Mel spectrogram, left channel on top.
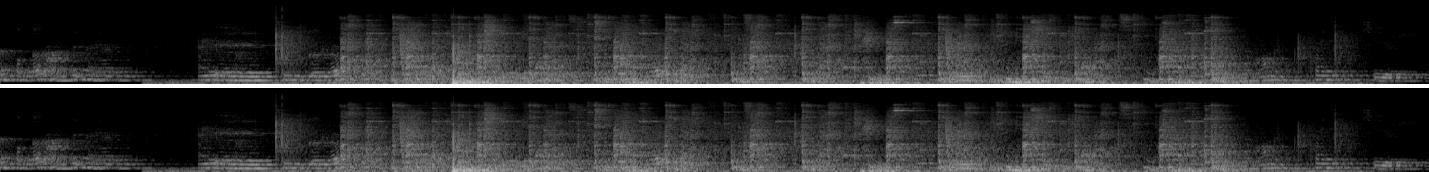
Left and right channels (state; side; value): identical; both; correlation 1.00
